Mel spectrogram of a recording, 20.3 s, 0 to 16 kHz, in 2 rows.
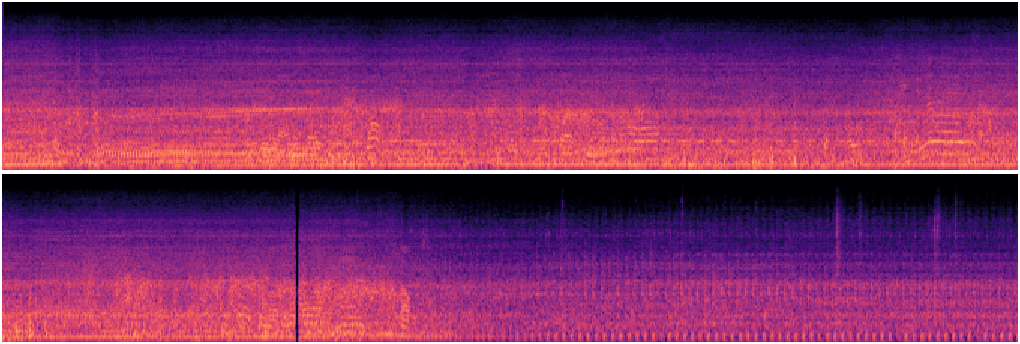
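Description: Honda CB125F's air-cooled single-cylinder engine pulling up through the gears to about 30 mph, with wind rush on the microphone. About fourteen seconds in, the throttle shuts and the sound drops suddenly as the bike is pulled up in a practice emergency stop, leaving the engine idling.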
